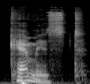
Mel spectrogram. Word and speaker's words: chemist: Danh từ trường học, chữ CH chúng ta đọc là K. School. Danh từ dạ dày, stomach. Nhà hóa học, chemist.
